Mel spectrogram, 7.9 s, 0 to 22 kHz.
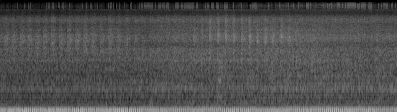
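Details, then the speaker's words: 1979 Porsche 924 after adding a fuel pump relay to stop the fuse overheating and cleaning the fuel accumulator: smooth, steady low idle, even firing, no knocks or misses; starts and runs normally, wire stays cool. "And starts up normal. I'll let it run for a while and I'll just see if that fuse still gets hot or this wire here gets hot."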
